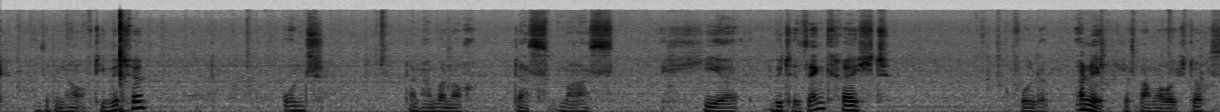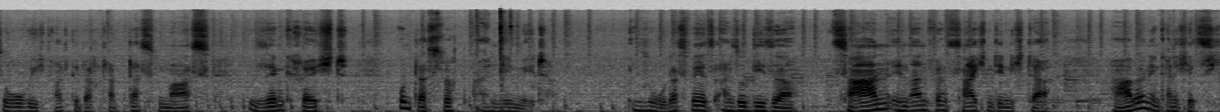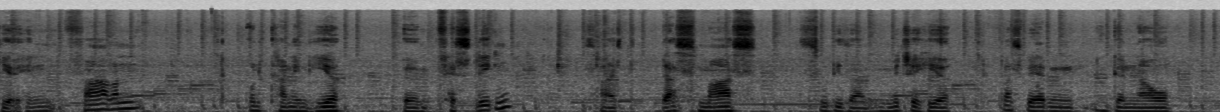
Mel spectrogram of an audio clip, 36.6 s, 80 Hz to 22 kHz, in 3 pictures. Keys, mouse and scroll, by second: 1.2 KP_Enter, 4.7 click, 7.4 click, 10.0 click, 12.2 click, 14.1 click, 15.4 click, 16.9 KP_1, 17.2 KP_Enter, 20.7-26.2 drag, 26.6-27.2 scroll up 2, 28.9 scroll down 1, 30.7 click, 31.2 scroll down 1, 31.8 shift+middle click, 33.3 click.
